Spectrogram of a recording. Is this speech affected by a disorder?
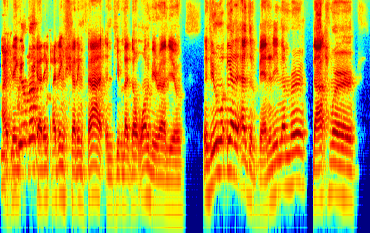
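Yes: bilateral cleft lip; congenital bilateral.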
